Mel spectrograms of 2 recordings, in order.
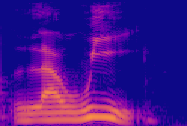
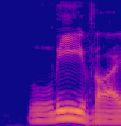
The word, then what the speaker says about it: Levi: As he passed by, he saw Lawi, or Levi is the way we typically pronounce this in English now, the son of Alphaeus, sitting at the tax booth.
